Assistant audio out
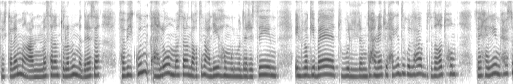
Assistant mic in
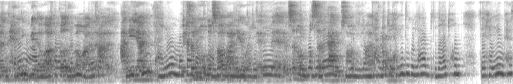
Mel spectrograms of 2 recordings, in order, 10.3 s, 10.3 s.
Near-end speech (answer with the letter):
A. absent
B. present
B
